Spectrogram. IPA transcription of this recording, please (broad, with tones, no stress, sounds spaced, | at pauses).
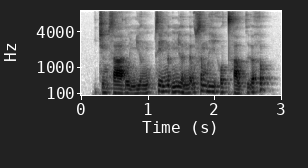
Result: t͡ɕ ə˨˩ m s aː˨˩ ɗ o˧˩ ɲ i˨˩ ə̯ ŋ ə˦˥ p̚ s i˨˦ n ə̰˧˥ m ɲ ɨ˨˩ ə̯ n ə̰˧˥ w s ə˧ m ɣ i˧ h o˨˦ t̪ʰ a˨˩ w k ɨ̰˧˥ ə̯ h ə˦˥ p̚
